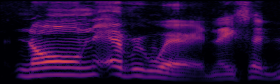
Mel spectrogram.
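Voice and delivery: normal talking voice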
